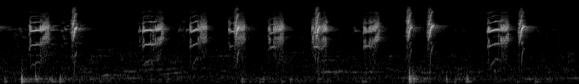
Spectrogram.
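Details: Aggressive brown-throated sunbird seeking a rival to fight, giving loud, high, sharp chip notes, about one or two per second, some doubled, each with a brief buzzy edge; quiet low rustling underneath.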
